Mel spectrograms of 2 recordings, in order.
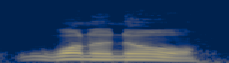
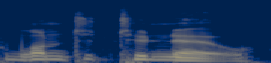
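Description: First: The words 'want to' blend into 'wanna'. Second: The words 'want to' are said separately. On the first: The speaker calls it wrong. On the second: The speaker calls it right.

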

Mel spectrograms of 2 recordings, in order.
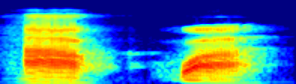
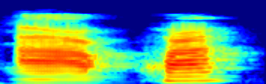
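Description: First: Both syllables are said on a low tone. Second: The first syllable is low, the second high. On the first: It means bed. "So bed would be low tones" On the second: It means egg. "the next one is actually low tone, high tone"

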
